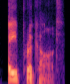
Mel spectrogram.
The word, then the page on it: apricot: British English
